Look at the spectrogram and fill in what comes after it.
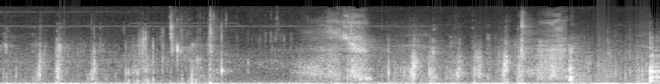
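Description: Close-miked eating sounds of a dumpling dipped in chili sauce: a bite, then wet chewing with many small mouth clicks and smacks. About three seconds in there is a brief falling whoosh.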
